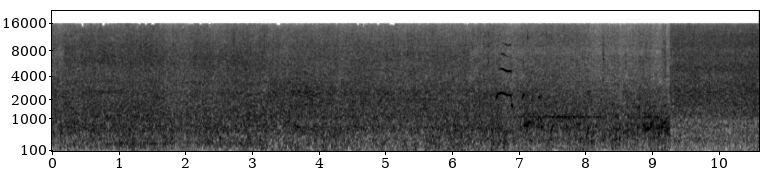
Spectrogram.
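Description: Small waves breaking and washing through shallow water, a steady surf noise with wind on the microphone.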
